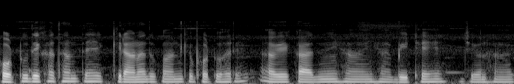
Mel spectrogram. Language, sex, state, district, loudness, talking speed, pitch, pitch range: Chhattisgarhi, male, Chhattisgarh, Rajnandgaon, -22 LUFS, 220 wpm, 125 Hz, 120-135 Hz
